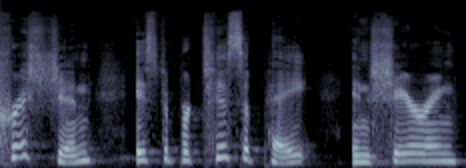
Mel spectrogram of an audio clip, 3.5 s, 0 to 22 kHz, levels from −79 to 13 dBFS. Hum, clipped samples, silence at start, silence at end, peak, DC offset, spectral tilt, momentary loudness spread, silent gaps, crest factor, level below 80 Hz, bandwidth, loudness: none; under 0.1%; 0 s; 0.05 s; -4 dBFS; under 0.1%; -4 dB/octave; 7 LU; none; 18 dB; -64 dBFS; 16.5 kHz; -21 LUFS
